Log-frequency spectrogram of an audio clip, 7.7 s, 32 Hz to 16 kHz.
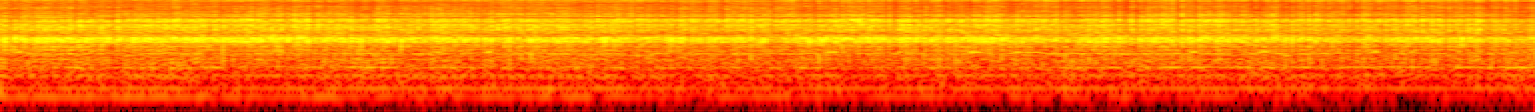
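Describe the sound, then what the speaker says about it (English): A welder running a bead along a seam on a 20-foot trailer, giving a continuous close crackling and buzzing hiss that stays steady and fairly loud, with no talk. "Yes, I know I need a bigger welder"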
